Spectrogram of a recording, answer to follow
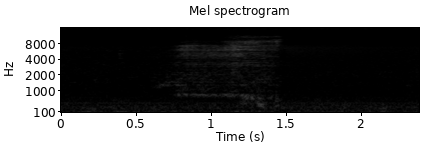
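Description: A faint slurping sip of coffee from a mug, under a second long, about midway.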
